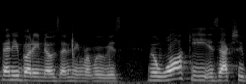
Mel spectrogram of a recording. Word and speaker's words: Milwaukee: Milwaukee uh if anybody knows anything about movies Milwaukee is actually pronounced milake which is Algonquin for anyone the good land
